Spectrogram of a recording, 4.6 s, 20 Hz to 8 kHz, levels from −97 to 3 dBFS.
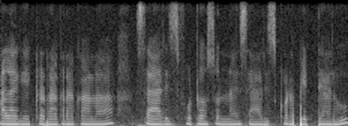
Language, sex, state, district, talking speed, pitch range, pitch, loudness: Telugu, female, Andhra Pradesh, Manyam, 115 wpm, 165-175 Hz, 170 Hz, -28 LUFS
